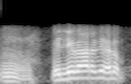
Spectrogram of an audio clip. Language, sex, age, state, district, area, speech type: Malayalam, male, 45-60, Kerala, Alappuzha, rural, conversation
